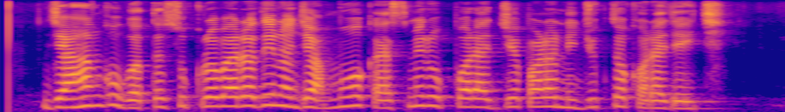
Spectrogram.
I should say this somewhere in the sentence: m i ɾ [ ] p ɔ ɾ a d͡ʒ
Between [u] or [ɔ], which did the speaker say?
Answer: u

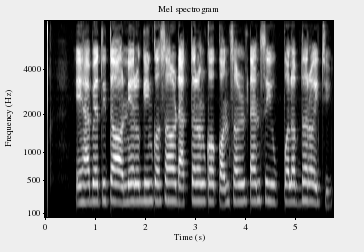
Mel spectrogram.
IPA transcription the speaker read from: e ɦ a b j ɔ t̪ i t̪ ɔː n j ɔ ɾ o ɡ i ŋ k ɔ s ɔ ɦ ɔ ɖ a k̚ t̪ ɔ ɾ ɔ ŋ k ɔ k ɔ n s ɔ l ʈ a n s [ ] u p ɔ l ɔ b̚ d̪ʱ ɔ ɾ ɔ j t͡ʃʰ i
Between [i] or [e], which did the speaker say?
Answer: i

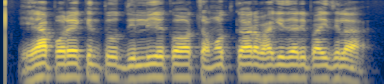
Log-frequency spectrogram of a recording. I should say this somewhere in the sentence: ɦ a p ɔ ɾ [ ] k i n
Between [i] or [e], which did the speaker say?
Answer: e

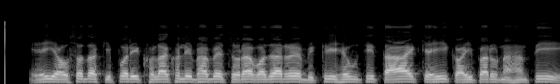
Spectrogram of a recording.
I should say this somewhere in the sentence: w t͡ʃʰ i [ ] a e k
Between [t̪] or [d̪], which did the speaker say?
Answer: t̪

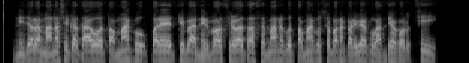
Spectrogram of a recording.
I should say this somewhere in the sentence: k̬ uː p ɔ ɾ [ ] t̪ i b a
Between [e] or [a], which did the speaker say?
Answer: e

